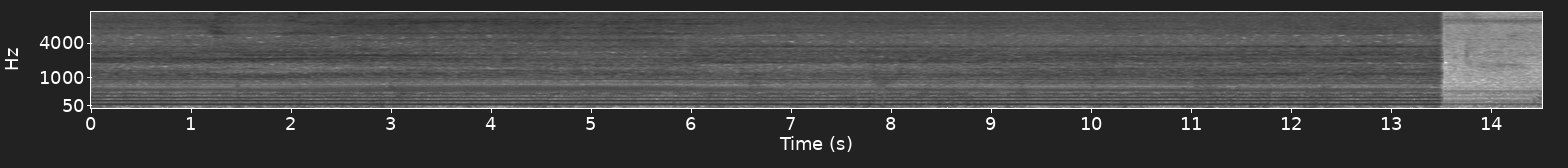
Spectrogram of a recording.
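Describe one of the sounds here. A grain vacuum machine roars steadily with a deep hum.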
